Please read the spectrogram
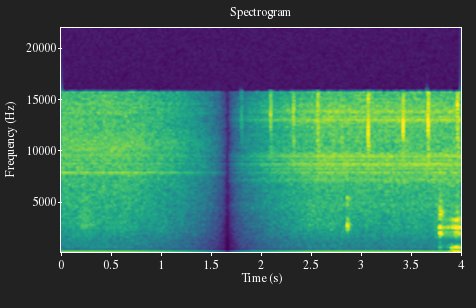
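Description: Steady low electrical mains hum, fading smoothly to near silence about a second and a half in and then back to the same steady hum.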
